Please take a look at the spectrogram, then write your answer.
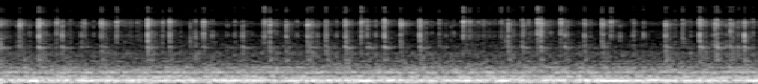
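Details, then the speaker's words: Demirdöküm combi boiler running during hot water or heating: quick light ticking over steady pump hum from the filter location; debris from radiator or pipe system or incoming water in the filter, needs cleaning. "Çok Hani yüksek bir ses değil ama net duyulabilecek de bir Tıkırtı bu tıkırt sebebi Dostlar kombinizin yani Petek tesisatınızın veya boru tesisatınızın içine giden herhangi bir parçacık veya işte dış sudan gelen pislik diyebiliriz"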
